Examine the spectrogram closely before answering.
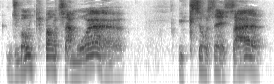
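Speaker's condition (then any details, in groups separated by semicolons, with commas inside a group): Traumatic brain injury; surgery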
